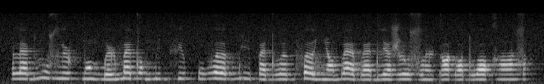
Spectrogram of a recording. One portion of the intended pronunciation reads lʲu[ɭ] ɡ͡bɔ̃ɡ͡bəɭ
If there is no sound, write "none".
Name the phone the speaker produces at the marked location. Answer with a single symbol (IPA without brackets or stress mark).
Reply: ɭ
